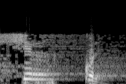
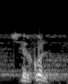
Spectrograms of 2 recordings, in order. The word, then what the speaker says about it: syirkun: Kita mengenal istilah syirkun. Bukan sirkus, syirkun. Syirkun pakai sin besar, syirkun. Ketika diucapkannya dengan wakaf menjadi syirik.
